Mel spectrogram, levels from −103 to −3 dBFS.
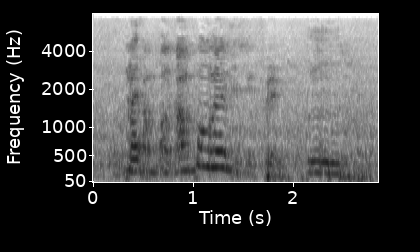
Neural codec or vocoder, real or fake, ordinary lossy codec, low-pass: codec, 16 kHz, 16 kbps, FunCodec, trained on Chinese and English, 50 frames a second; fake; Opus, 64 kbps; 7.2 kHz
